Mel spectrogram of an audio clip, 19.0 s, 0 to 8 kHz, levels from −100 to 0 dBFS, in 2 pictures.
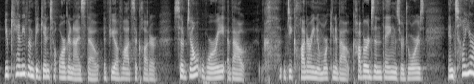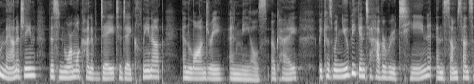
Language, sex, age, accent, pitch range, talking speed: English, female, 40-59, American, 140-175 Hz, 160 wpm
